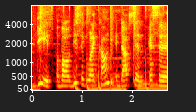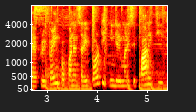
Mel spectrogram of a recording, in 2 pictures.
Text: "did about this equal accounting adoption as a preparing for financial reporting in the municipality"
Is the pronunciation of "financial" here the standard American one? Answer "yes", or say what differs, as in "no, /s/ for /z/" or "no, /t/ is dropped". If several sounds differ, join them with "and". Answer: no, /p/ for /f/ and /s/ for /ʃ/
